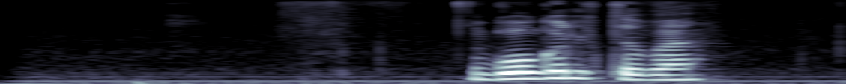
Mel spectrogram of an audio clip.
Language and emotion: Russian, neutral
